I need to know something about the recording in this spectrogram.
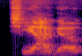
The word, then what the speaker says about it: Thiago: a th sound and I was so glad that I did my research because it's not now that's the Brazilian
